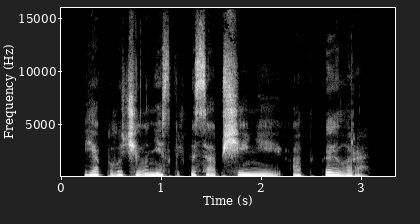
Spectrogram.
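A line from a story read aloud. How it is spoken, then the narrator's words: Quiet confession. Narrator (Russian): призналась тихо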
